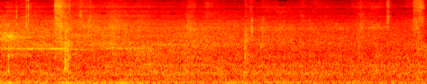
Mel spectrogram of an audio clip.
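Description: Street ambience: a steady low rumble with an even hiss, broken by a few faint ticks.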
